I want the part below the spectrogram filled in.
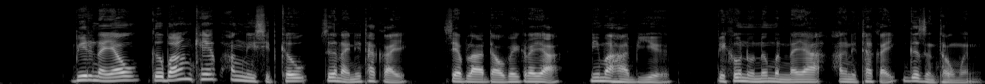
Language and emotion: Bodo, happy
